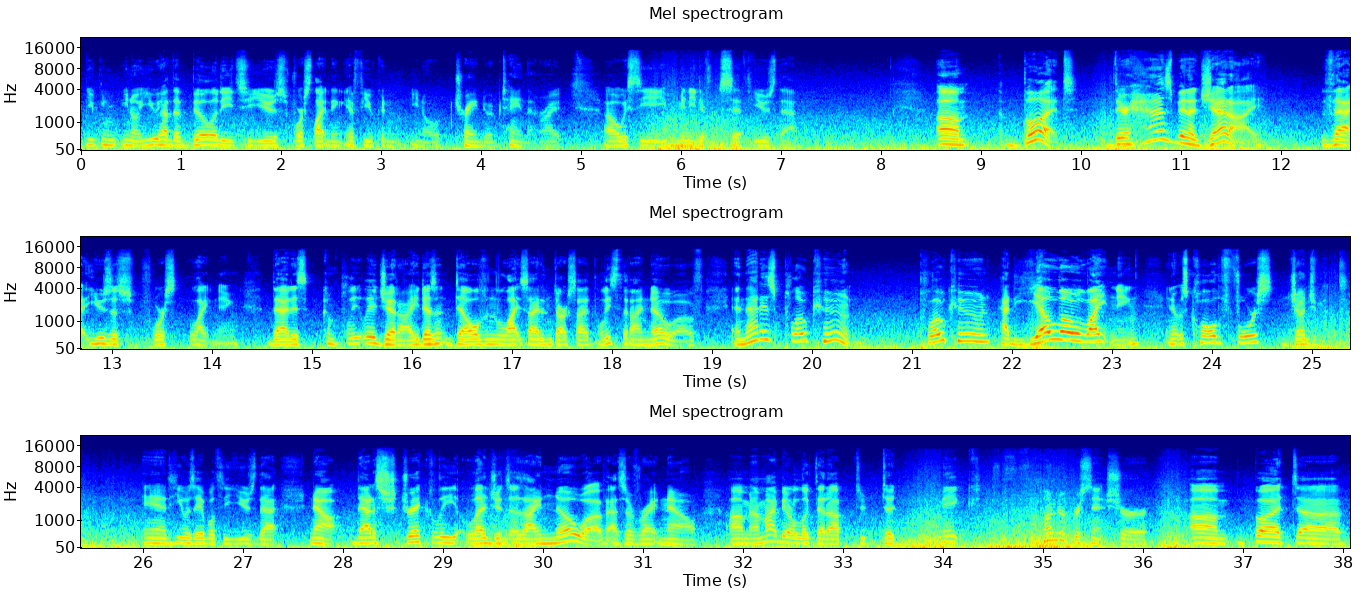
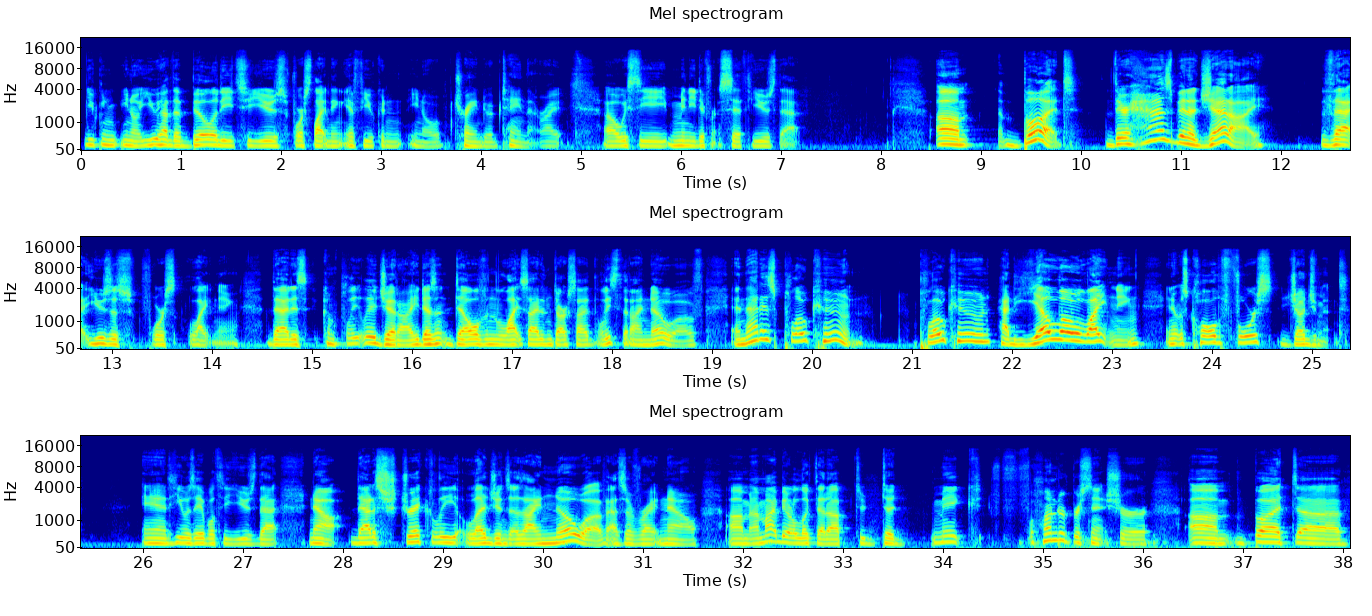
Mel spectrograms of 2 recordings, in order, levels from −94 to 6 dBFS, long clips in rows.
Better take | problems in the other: second | wind noise on the microphone; occasional gusts; 20 dB below the speech

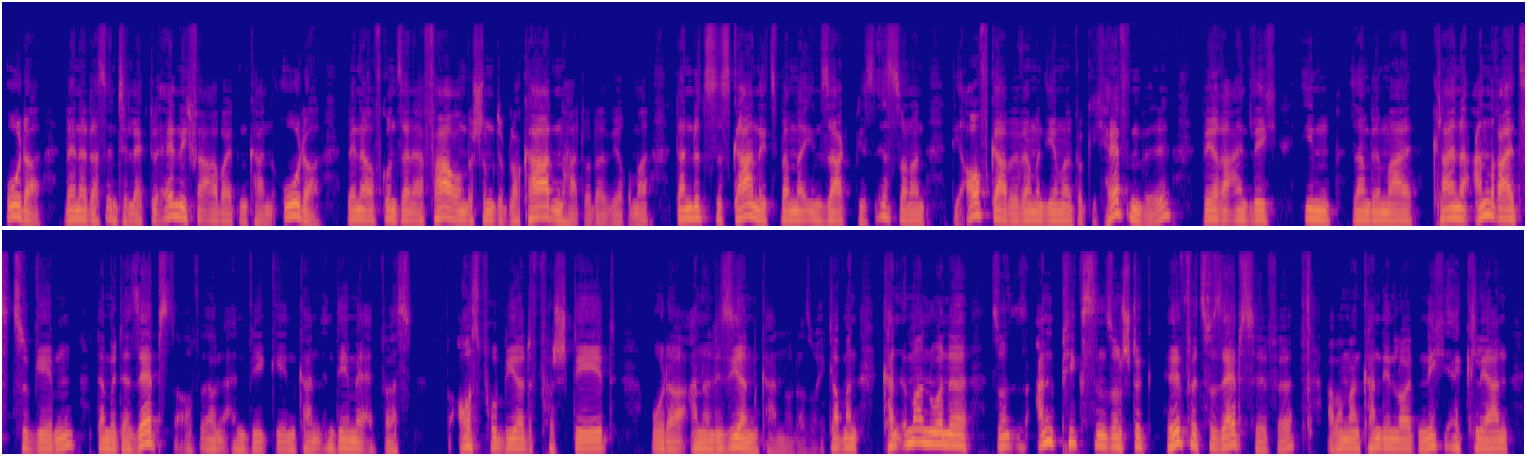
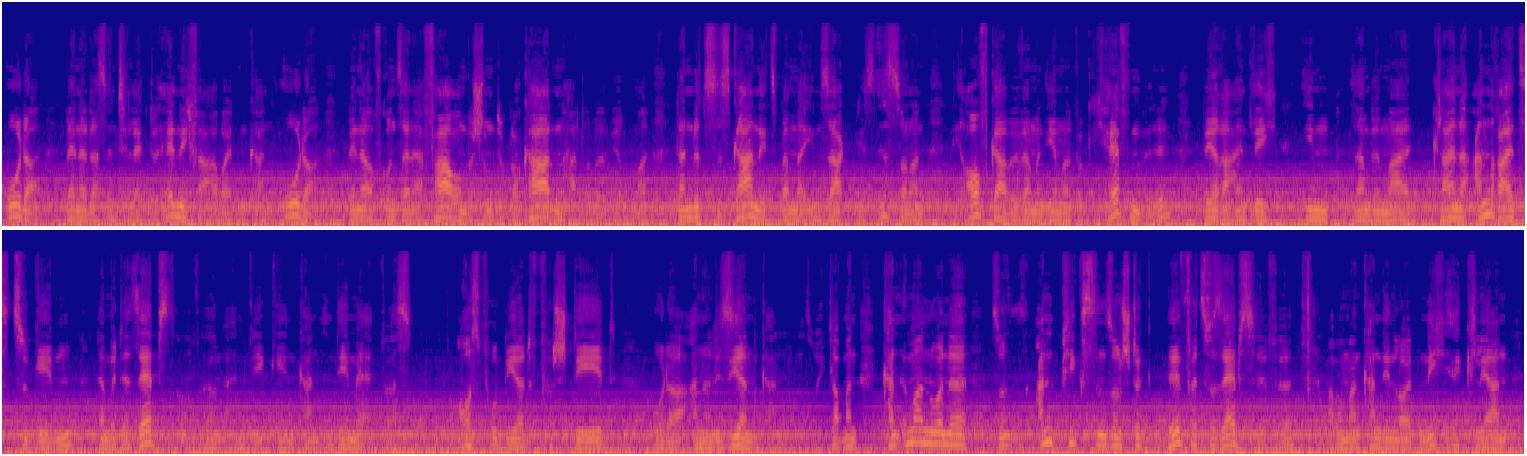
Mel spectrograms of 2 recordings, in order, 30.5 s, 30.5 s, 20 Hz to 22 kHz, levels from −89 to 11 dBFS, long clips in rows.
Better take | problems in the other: first | low rumble; loud; throughout; 6 dB below the speech

